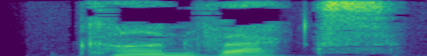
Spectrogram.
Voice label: "Convex", English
